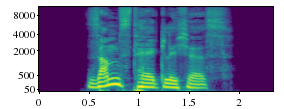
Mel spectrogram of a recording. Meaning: strong/mixed nominative/accusative neuter singular of samstäglich
- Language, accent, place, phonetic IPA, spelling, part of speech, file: German, Germany, Berlin, [ˈzamstɛːklɪçəs], samstägliches, adjective, De-samstägliches.ogg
